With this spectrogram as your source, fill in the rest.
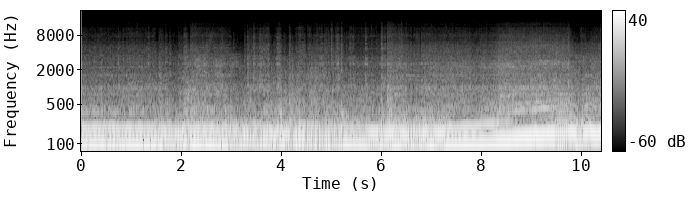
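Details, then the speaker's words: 2JZ-swapped BMW E36 on a test drive: a loud, rough six-cylinder drone that stumbles and wavers, revs climbing unevenly, breaking up badly under acceleration. The owner suspects a bad MAF sensor; not confirmed. "okay so as you guys could tell the car was still breaking up really bad when we took it for the test drive so i'm still pretty sure the math is bad after testing it"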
